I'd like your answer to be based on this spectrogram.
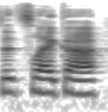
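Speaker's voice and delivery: ordinary delivery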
